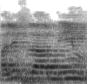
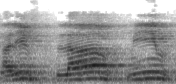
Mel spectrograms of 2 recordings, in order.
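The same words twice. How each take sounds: First: It is recited smoothly without hesitation. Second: It is recited haltingly with stammering breaks. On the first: The reciter earns thirty rewards. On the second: The reciter earns twenty rewards per letter.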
